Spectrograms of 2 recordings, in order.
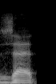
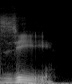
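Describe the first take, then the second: First: The letter is said the Canadian way, 'zed'. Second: The letter is said the American way, 'zee'.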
